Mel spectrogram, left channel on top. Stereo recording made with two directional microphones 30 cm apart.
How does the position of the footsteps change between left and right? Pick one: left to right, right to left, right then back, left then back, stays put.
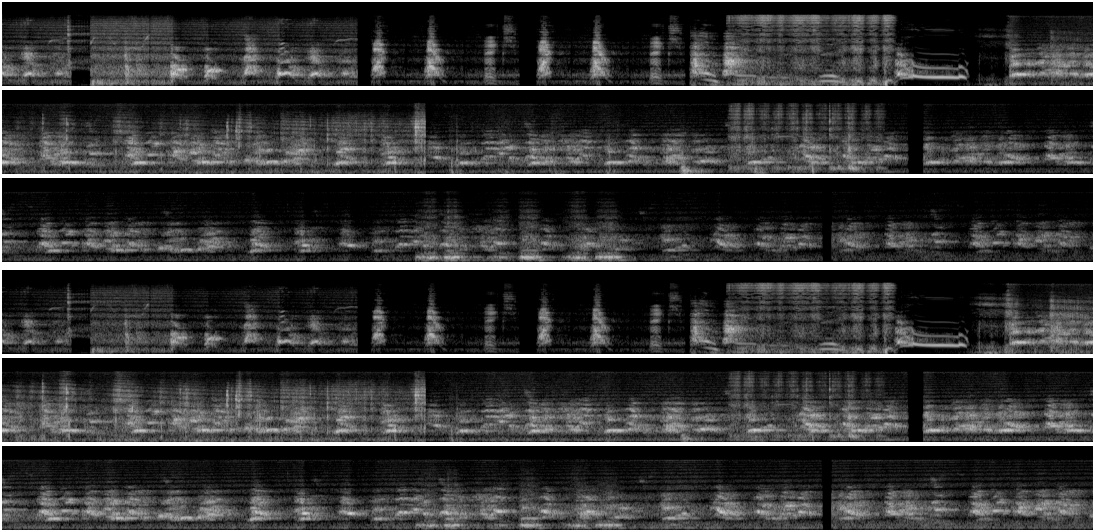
right to left.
